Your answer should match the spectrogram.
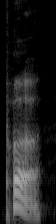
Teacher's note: your P air, your plosive air, when you go puh, there's a puff of air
